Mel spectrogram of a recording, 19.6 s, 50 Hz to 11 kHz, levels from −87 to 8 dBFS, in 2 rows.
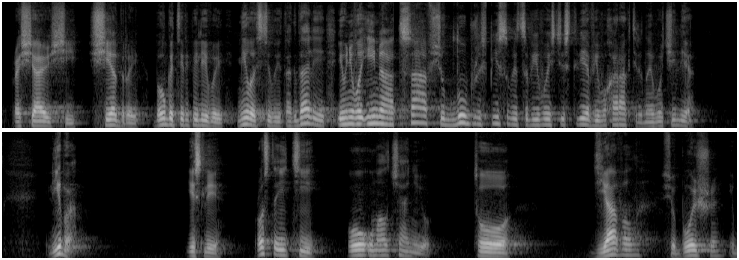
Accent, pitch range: native, 105-150 Hz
